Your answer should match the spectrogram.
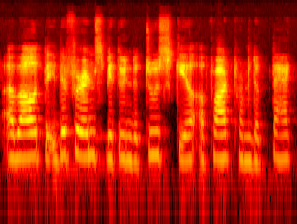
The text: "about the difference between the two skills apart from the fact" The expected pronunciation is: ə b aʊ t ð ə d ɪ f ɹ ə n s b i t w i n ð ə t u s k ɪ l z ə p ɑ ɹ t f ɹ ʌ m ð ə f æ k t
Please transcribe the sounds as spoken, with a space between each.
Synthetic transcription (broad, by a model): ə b aʊ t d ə d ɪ f ɹ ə n s b i t w i n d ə t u s k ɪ l ə p ɑ ɹ t f ɹ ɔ m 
